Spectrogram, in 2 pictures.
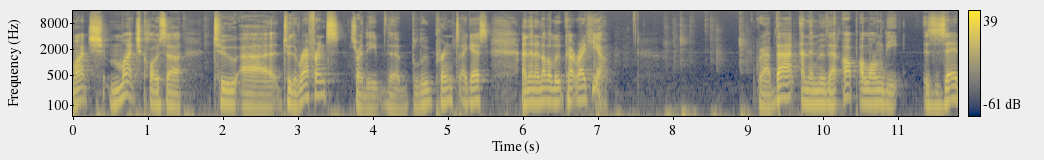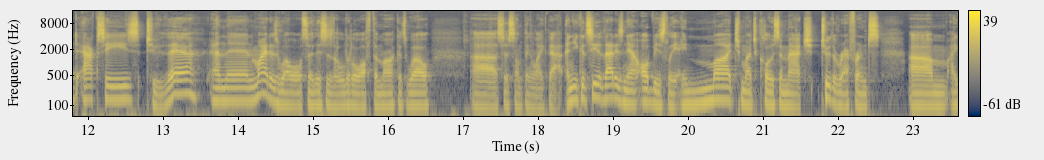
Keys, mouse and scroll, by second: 0.2 middle click, 0.7 Tab, 0.7 KP_3, 0.8-1.2 scroll up 1, 1.2 scroll down 1, 1.4 scroll down 2, 1.5 shift+middle click, 2.7-3.2 scroll up 1, 2.7 z, 3.2 scroll down 1, 3.4 shift+middle click, 3.9-4.5 scroll down 2, 4.9 ctrl+r, 7.1-7.8 scroll up 4, 7.8 alt+a, 8.0 c, 9.3 g, 12.1 scroll down 5, 12.2 Tab, 12.6 shift+middle click, 13.1-13.4 scroll down 2, 13.3 Tab, 13.4-13.8 scroll up 7, 13.8 alt+a, 14.0 c, 14.6-15.0 scroll up 2, 14.9 g, 16.5-17.3 scroll down 10, 17.0 Tab, 17.5 shift+middle click, 17.8 z, 18.3-20.2 scroll up 4, 18.6 shift+middle click, 20.2 middle click, 20.2 scroll up 1, 20.8 shift+middle click, 21.2-21.6 scroll up 2, 21.6-22.1 scroll down 3, 22.0-23.0 scroll up 3, 22.3 Tab, 23.0 click.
